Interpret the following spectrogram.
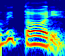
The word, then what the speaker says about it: Vitória: Então, o que eu mais demorei falando aqui foi a sílaba tó. Então, tó é a sílaba mais forte, ou seja, é a sílaba tônica.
